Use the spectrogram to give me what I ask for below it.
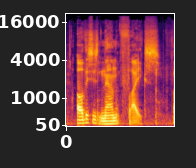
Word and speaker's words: Feix: And that's how you say it in French as well or we try to with my wife to say this is f but every everyone says fex but it's fik n I try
